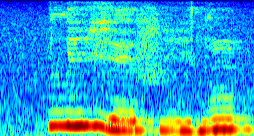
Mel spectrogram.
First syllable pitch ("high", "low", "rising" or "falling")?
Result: high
